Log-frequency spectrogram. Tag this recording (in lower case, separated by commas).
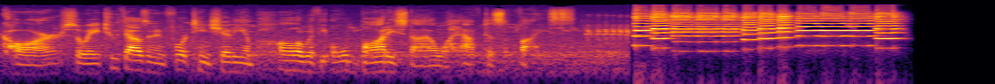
speech, music, outside, rural or natural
